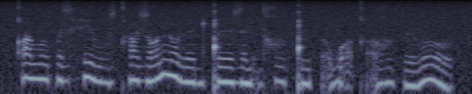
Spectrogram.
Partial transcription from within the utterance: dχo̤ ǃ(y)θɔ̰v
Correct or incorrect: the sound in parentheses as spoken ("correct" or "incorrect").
correct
